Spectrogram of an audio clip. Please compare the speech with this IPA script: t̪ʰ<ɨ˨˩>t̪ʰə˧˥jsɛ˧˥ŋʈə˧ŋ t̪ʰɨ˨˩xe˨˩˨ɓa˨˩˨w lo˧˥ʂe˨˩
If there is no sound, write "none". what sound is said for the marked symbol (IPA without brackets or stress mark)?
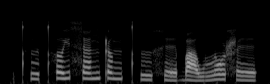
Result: ɨ˨˩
